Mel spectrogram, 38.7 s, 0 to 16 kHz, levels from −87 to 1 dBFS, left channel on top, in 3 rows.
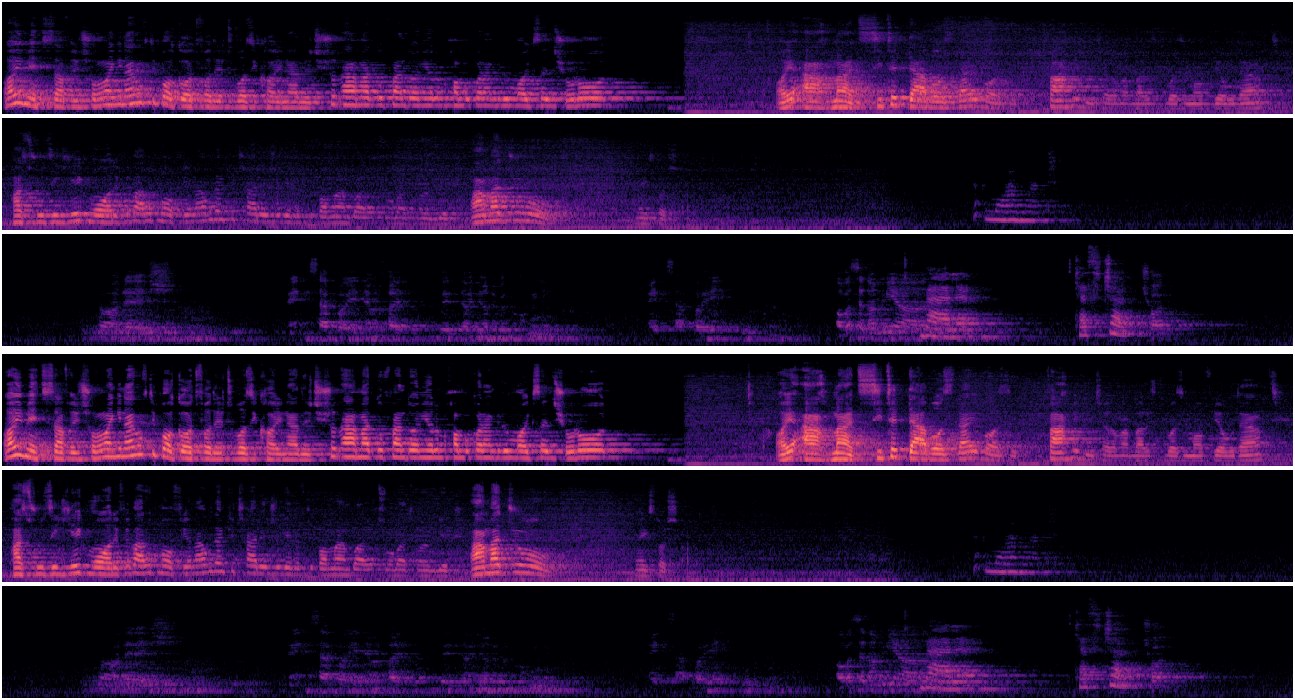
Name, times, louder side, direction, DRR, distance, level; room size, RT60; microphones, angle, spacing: voice 1, 0.0-6.1 7.6-10.2 10.5-12.6 13.0-18.4 19.2-19.6, right 4 dB, 45° right, 13 dB, 0.5 m, -32 dB
sound 1, 6.8-21.8, equal, 10° left, 2.7 m, -55 dB
voice 2, 22.7-23.4 35.0-35.6 36.5-37.1, left 2 dB, 25° left, 6 dB, 0.9 m, -45 dB
voice 3, 26.6-28.3 28.7-31.6 32.3-33.7 34.2-35.7 37.2-37.4, left 2 dB, 80° left, 3 dB, 2.0 m, -55 dB
14.0 x 7.5 x 7.6 m, 1.5 s
head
